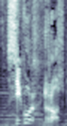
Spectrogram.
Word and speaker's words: Sigur Rós: Es diuen Sigur Rós, però és que es pronuncia d'una manera molt especial, perquè està dit en islàndic, i és així, si se sent. Vale, s'ha sentit superplus. Segostos, o algo així.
